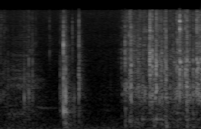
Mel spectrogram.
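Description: Light clicks and taps of a cardboard box and small plastic e-cigarette parts being handled on a table: a single click about half a second in, then a quick run of taps in the last second.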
